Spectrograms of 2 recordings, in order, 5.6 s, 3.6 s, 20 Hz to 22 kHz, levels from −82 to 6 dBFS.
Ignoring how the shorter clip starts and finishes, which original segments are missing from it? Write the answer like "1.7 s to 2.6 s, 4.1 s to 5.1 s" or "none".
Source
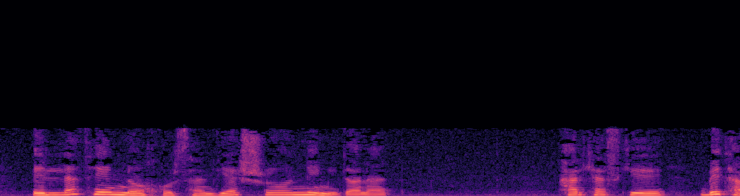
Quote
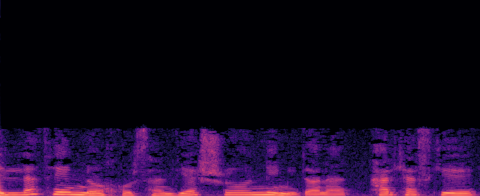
3.0 s to 4.1 s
